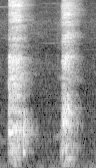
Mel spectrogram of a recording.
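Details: Dog coughing as an example of kennel cough, which the owner says their dogs had, treated with antibiotics and vitamins: two short, harsh honking coughs.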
